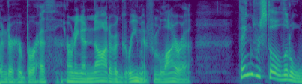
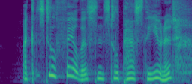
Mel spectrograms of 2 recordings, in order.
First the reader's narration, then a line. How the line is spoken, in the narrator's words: Octavia squeaked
